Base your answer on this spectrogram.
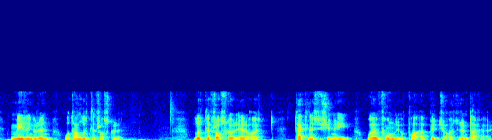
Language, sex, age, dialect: Faroese, male, 36-60, Norðurstreymoy/Eysturoy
